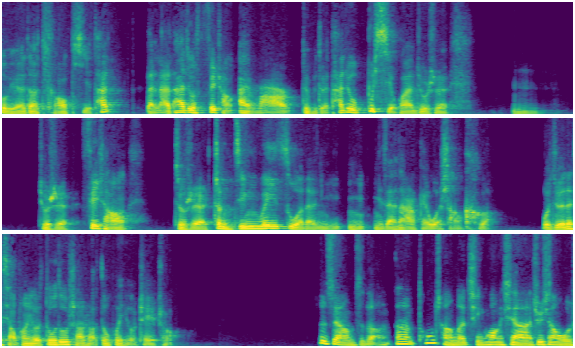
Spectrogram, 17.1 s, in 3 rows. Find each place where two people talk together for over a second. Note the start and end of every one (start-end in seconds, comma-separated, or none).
none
